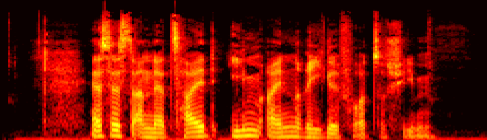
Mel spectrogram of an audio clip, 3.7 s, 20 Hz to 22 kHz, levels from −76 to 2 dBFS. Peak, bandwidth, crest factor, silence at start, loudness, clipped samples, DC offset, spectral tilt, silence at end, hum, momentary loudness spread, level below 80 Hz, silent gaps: 0 dBFS; 16.5 kHz; 20 dB; 0.3 s; -17 LUFS; under 0.1%; under 0.1%; -2 dB/octave; 0.4 s; none; 16 LU; -50 dBFS; none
